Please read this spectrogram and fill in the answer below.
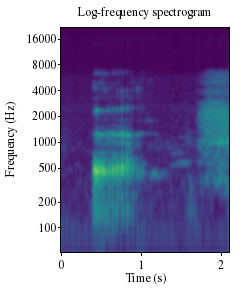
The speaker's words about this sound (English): I keep burping too, and it's disgusting.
